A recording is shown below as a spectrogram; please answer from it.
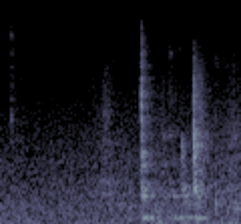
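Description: Near silence with a few faint clicks as the pickup winder and its bobbin are handled: one just after the start and two close together near the end.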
